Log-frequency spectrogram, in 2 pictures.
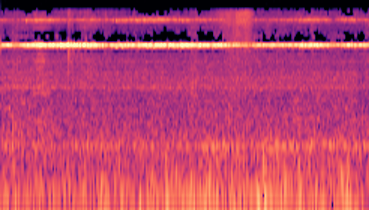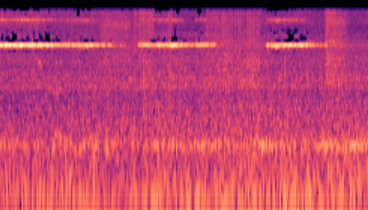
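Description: Passenger train coach running along the track into a station: a steady low rumble of wheels on rails, with a thin high-pitched wheel squeal that drops out briefly twice.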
